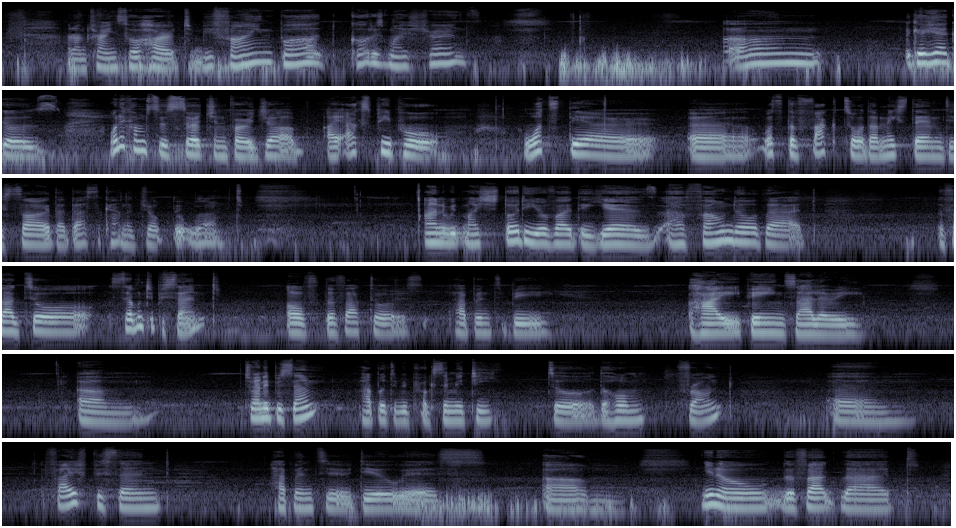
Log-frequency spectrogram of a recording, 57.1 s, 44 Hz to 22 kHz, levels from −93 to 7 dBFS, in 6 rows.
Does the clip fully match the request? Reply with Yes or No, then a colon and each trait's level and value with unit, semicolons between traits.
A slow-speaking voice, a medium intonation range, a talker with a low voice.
No: slow, 100 wpm; average, 3.2 semitones; medium, 170 Hz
